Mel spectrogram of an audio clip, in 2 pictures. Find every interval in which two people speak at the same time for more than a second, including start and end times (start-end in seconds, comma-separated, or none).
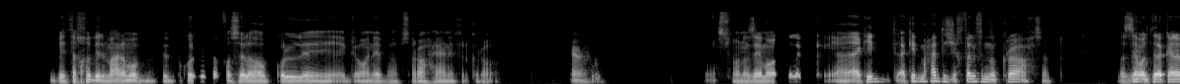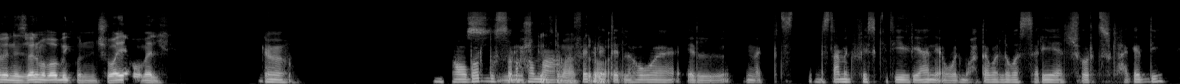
16.4-18.1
